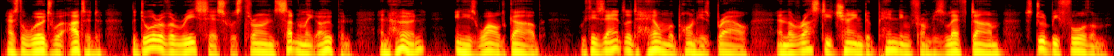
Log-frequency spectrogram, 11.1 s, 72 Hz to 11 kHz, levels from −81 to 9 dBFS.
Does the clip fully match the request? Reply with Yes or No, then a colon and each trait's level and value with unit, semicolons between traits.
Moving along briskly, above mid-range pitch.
No: fast, 210 wpm; low, 105 Hz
